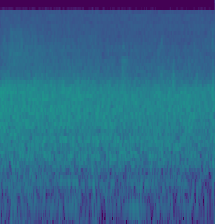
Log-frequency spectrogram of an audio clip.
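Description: Steady background noise, an even hiss with no distinct events: the room tone of a pause with no one speaking.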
